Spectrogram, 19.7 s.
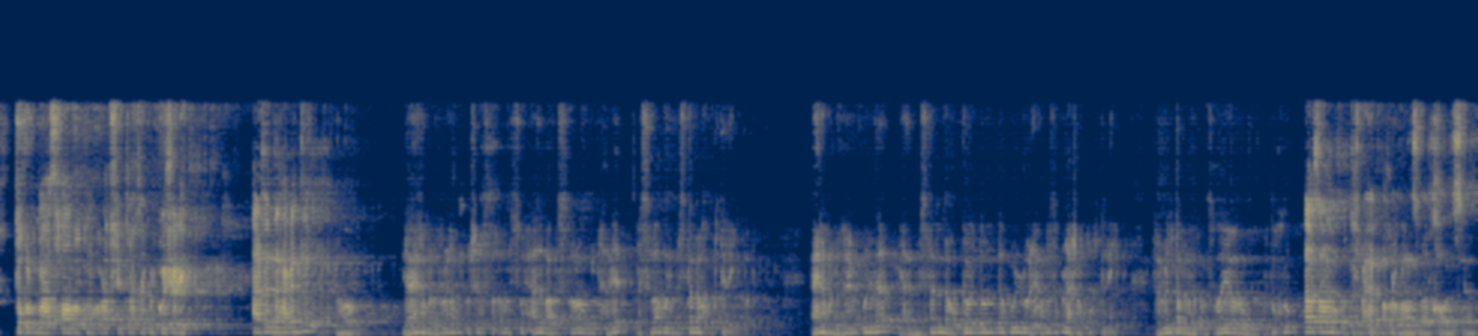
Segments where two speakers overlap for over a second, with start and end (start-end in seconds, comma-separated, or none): none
